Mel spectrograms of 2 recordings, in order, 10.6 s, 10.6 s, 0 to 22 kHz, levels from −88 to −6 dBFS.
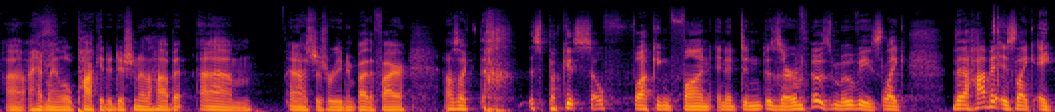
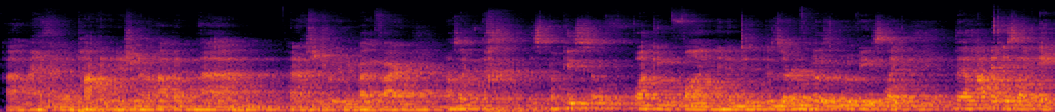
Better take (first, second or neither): first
